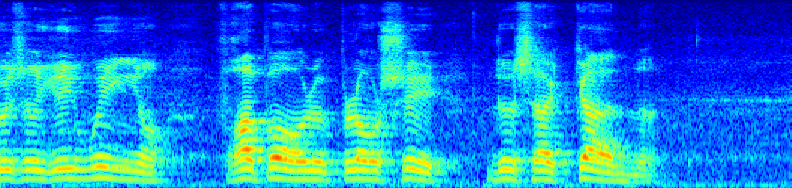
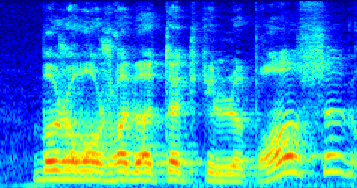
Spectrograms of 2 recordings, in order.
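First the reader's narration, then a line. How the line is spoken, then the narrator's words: Grumbled. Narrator (French): grommela encore M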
